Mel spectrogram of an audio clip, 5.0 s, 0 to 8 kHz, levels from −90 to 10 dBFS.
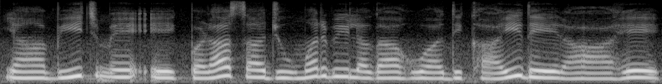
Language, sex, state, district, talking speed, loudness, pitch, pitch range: Hindi, female, Rajasthan, Jaipur, 170 wpm, -12 LUFS, 230 Hz, 220-255 Hz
